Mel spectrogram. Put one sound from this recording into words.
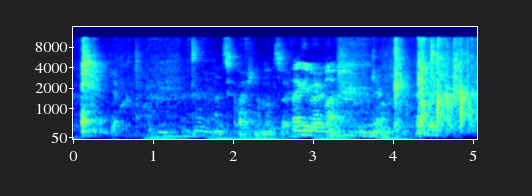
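A man speaks calmly to an audience.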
